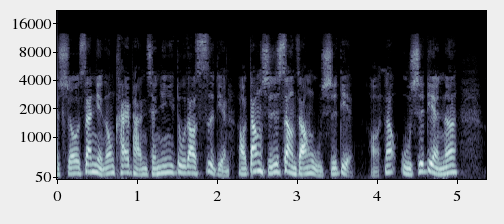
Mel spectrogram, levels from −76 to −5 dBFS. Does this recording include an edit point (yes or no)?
yes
